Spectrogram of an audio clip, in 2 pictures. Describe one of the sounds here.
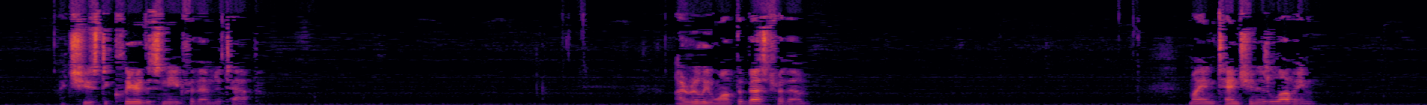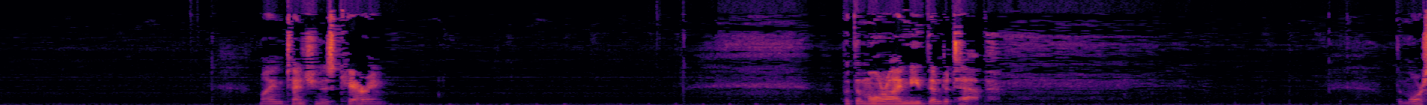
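A middle-aged man speaks calmly in short bursts, close to the microphone, with long pauses between.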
